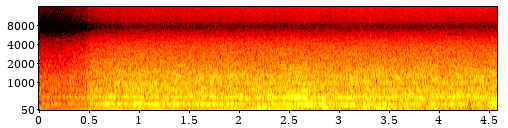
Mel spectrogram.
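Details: Swarming bees, 2 June 2019, as a beekeeper begins catching a second swarm; a thick, even buzzing of many wings swells up from near-quiet within the first second and holds steady.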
